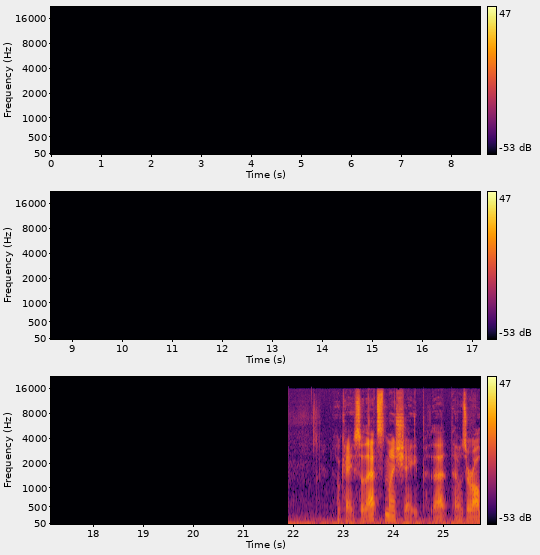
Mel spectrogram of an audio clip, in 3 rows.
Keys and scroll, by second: 3.6 super+space, 7.2 space, 10.1 shift+space, 11.5 space, 14.5 space, 19.7 super+space, 20.7 super+-, 21.1 super+space.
